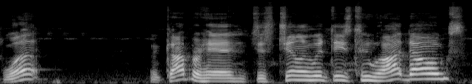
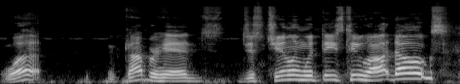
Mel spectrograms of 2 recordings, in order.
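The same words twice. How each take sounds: First: Put-on kid's amazed question, pitched higher and louder; lightly voiced little boy, amazed; imitating his young son. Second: Put-on much higher, louder kid voice, near squeal; hammed-up little boy in amazed disbelief; imitating his young son. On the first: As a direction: retell the boy's delighted disbelief. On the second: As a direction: replay the boy's line even more amused and childlike. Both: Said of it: "he goes".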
